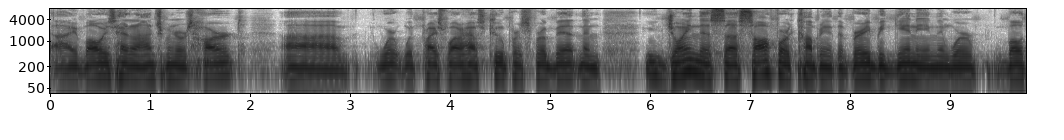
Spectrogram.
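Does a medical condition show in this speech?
Yes: cleft palate; congenital, very severe, not expected to live beyond a week, mouth and whole face not together; quiet as a child, stuttered when nervous.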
